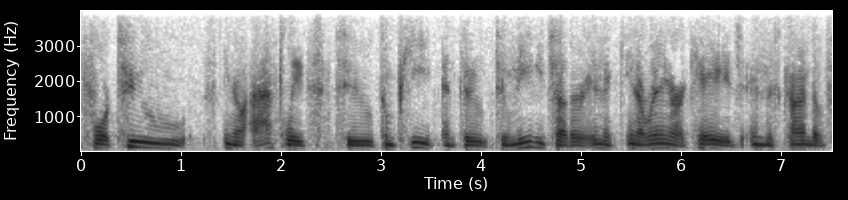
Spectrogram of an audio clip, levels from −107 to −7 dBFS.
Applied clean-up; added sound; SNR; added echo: none; none; none; none.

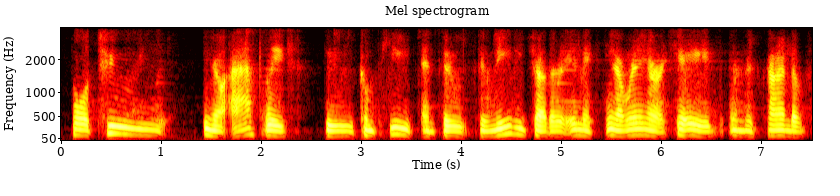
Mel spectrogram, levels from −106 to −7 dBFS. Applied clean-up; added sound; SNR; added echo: neural mask model DeepFilterNet 3.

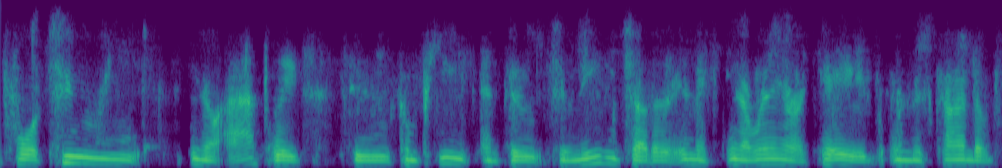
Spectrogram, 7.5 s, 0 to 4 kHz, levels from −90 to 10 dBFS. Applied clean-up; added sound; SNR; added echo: neural mask model Resemble Enhance denoiser.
